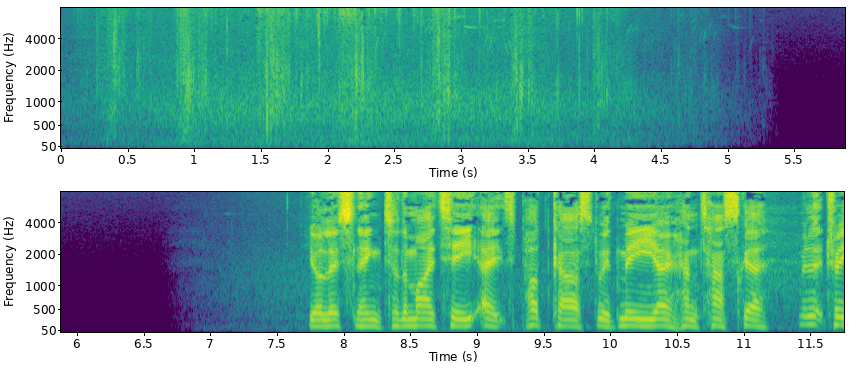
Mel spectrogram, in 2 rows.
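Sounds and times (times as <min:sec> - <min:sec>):
footsteps walking among graves in a cemetery in Cambridge: 0:00.0 - 0:05.3
speech: 0:07.8 - 0:11.7.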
